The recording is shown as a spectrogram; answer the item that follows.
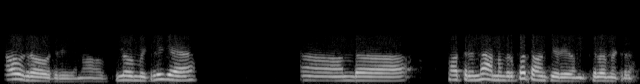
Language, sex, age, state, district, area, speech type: Kannada, male, 60+, Karnataka, Vijayanagara, rural, conversation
